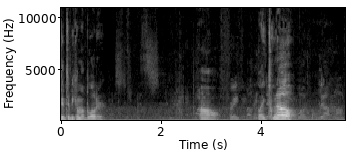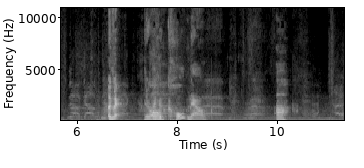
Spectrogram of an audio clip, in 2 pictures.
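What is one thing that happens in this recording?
A young man talks in bursts through a close microphone, with animation.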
